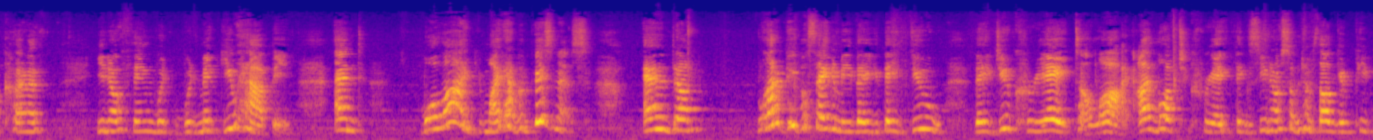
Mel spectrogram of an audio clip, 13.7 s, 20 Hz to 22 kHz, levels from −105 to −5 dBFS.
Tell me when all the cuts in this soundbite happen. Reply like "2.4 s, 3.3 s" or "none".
none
